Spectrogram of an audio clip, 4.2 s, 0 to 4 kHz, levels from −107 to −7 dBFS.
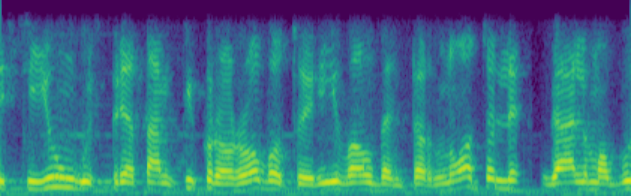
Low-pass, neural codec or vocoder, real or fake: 3.6 kHz; none; real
